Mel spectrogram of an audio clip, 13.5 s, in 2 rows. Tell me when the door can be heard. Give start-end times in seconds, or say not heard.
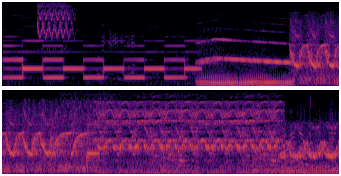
0.7-1.5, 7.8-9.0.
